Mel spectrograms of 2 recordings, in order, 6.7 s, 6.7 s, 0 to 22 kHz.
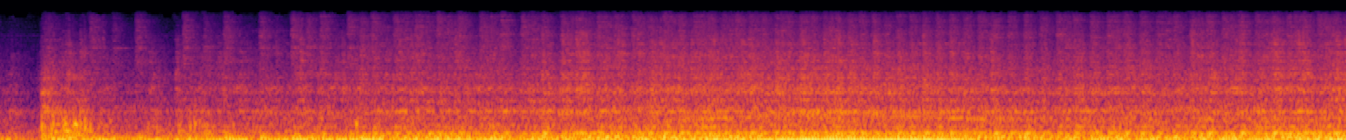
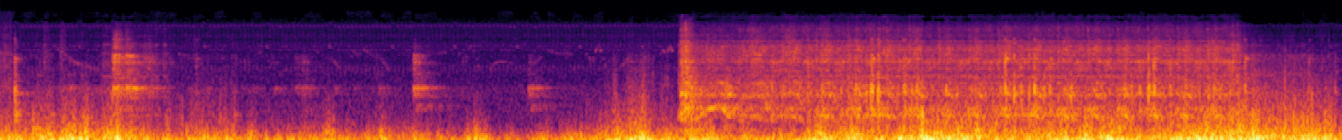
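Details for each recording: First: Citroen 2CV twin after carburetor cleaning for cutting out and hard restarting following running the fuel tank low: putters at a slow, slightly uneven idle with a soft chuffing beat; idle set very low, adjusted up slightly, possible gummed-up petrol remaining. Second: Citroën 2CV after running the tank very low: starter churns with uneven bursts, then the engine catches and runs roughly; fuel starvation, fuel pump tested fine, owner suspects a clogged needle valve or hanging float, carburettor bowl found empty.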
